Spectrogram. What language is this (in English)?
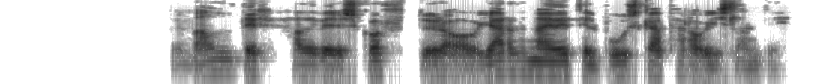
Icelandic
